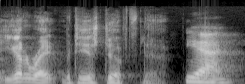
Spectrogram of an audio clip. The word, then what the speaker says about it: Döpfner: I don't know how to pronounce his last name. You got to write Matthias Döpfner. Yeah, Döpfner.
